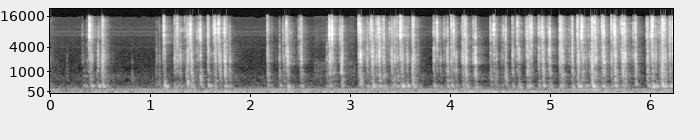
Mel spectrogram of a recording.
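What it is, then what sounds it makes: Plastic mechanical keyboard. Long nails and fingertips type steadily on an Ajazz pink retro typewriter-style mechanical plastic keyboard with round plastic keycaps. The result is rapid, bright plastic clicks and clacks in uneven bursts with short pauses, over a steady low hum.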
